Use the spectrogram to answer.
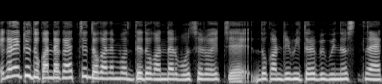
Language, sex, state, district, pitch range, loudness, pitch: Bengali, female, West Bengal, Jalpaiguri, 240-290 Hz, -13 LUFS, 250 Hz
